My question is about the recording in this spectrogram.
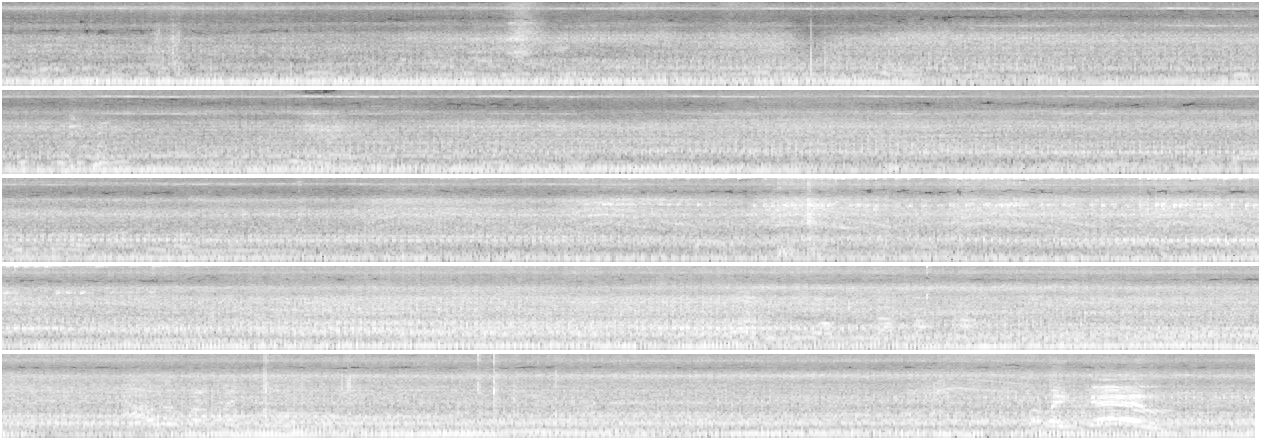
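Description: An engine running steadily, its pitch sagging and recovering several times, with voices in the background.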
